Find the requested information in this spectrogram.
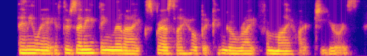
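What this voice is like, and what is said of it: Short of breath, weakened voice. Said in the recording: “I still have problems getting my full breath, and my voice is a little compromised”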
